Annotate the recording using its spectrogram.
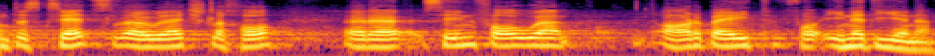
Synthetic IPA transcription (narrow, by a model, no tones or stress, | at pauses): ʊnt̚d̥ɑsksɛt͡ssœwlɛstləχo | əɾəsɪnfɔləɑːɾbɛɪtfɔʔɪnədiənə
